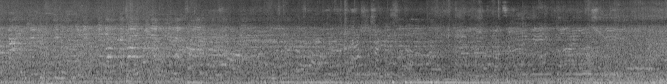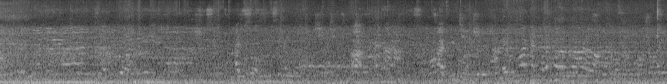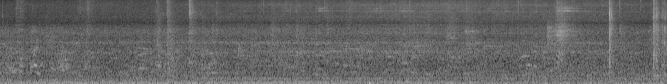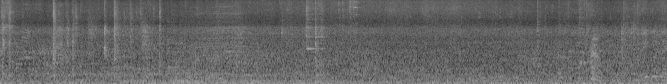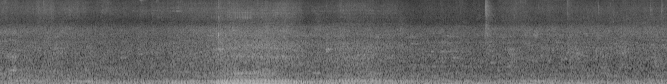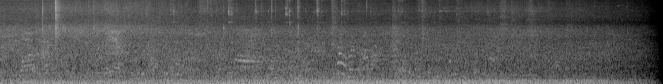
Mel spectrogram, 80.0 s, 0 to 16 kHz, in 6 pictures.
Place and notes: Walking in the night market, Traffic sound
18 November, 17:20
